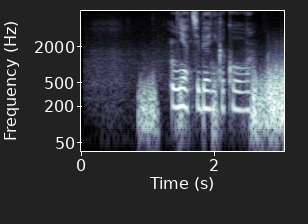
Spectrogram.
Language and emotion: Russian, neutral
